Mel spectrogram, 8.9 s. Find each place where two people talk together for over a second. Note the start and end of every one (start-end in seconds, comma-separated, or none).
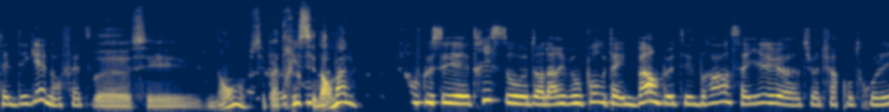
none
